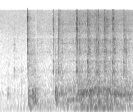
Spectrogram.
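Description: A sewing machine stitches a basket lining in short starts and then a steady run of rapid mechanical clatter, close and fairly quiet.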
